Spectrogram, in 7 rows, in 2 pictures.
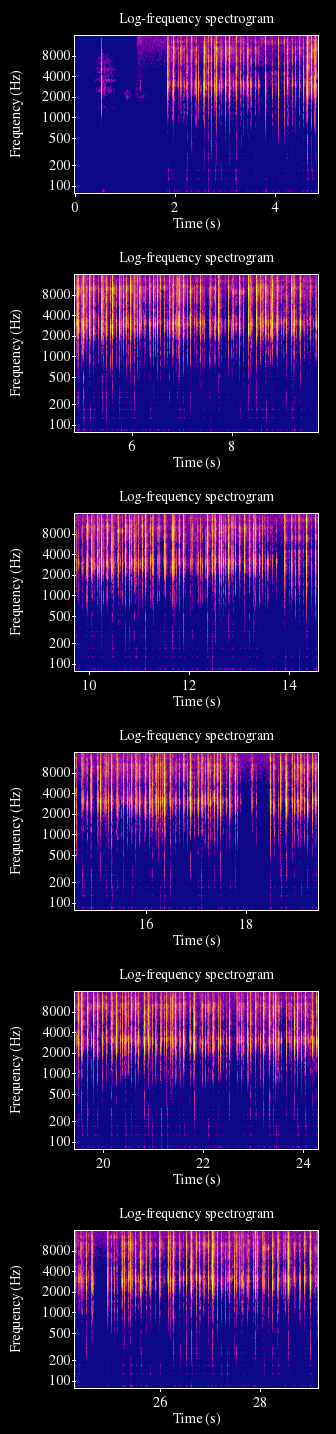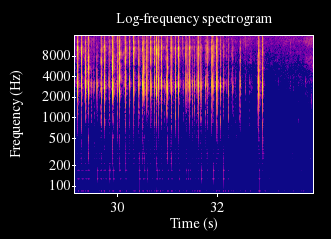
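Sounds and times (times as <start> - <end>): fast mechanical keyboard typing: 1.8 - 33.0.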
